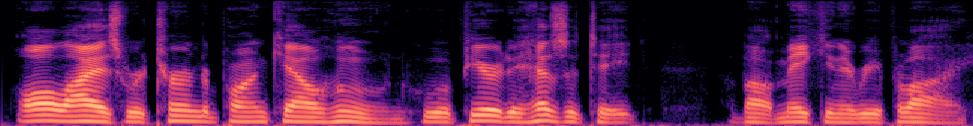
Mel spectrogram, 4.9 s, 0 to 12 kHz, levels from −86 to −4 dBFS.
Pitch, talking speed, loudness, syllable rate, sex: 120 Hz, 175 wpm, -21 LUFS, 6.1 syllables/s, male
